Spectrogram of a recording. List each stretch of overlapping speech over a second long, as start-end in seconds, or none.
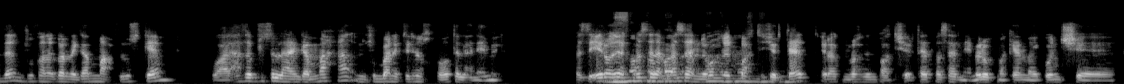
6.0-7.7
